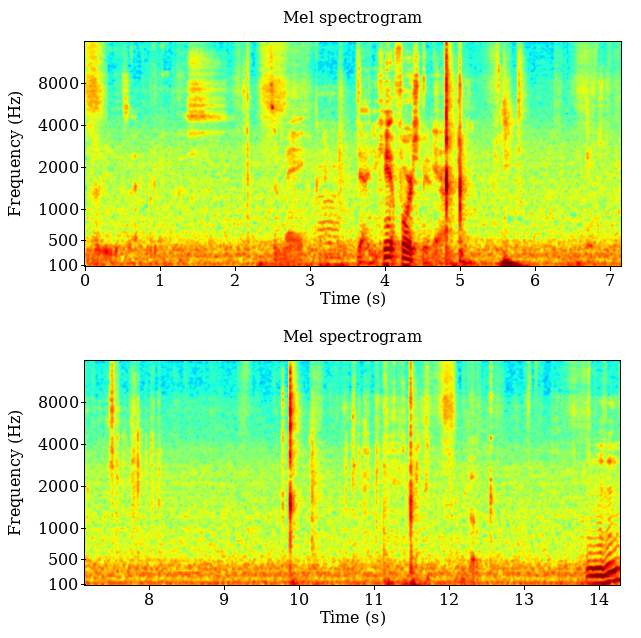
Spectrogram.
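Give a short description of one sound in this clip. Playing cards slide and tap softly on a cloth mat.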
